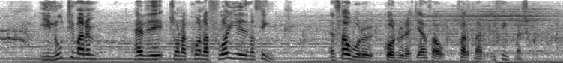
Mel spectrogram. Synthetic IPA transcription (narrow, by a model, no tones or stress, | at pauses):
inuːt̪ʰiːmanʏmhɛvðɪsvɔnakʰɔːnaflɔːɥjɪðɪnːaθiŋk | ɛnθawvɔɾʏkʰɔːnʏɾɛhcɪɛnθawfaɾt̪naɾḭθiŋkmɛ̰nskʏ̥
